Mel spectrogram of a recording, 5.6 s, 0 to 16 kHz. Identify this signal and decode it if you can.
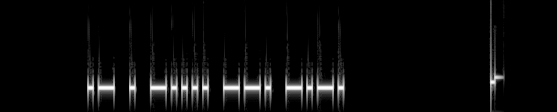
Morse code, heard as a keyed tone, about 22 wpm, 700 Hz. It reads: AE6GC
